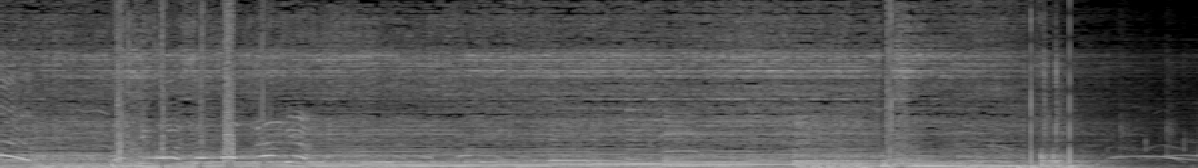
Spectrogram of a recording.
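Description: Live gospel band music: a singer's held note slides down and ends at the start, then the band holds chords with a few drum hits. The music falls away about eight seconds in, leaving crowd voices.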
